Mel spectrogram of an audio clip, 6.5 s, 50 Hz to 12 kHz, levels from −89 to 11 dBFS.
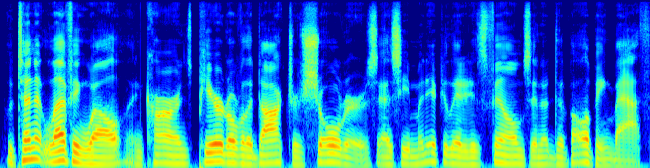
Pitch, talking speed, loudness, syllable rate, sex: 115 Hz, 165 wpm, -20 LUFS, 5.4 syllables/s, male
